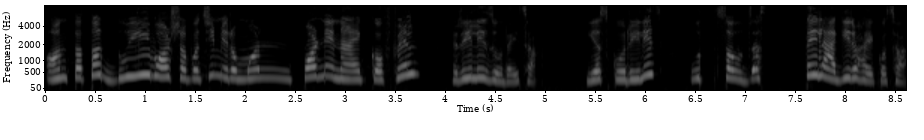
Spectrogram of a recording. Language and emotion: Nepali, happy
